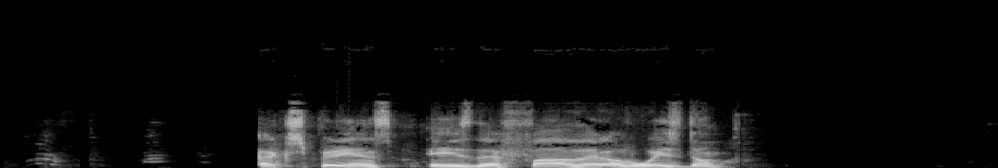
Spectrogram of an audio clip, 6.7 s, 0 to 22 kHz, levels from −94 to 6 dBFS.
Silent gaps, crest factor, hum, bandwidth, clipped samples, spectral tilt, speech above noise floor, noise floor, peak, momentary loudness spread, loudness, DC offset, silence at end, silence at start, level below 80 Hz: none; 16 dB; none; 9 kHz; under 0.1%; -5 dB/octave; 69 dB; -81 dBFS; 0 dBFS; 7 LU; -13 LUFS; under 0.1%; 1.8 s; 1.7 s; -62 dBFS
